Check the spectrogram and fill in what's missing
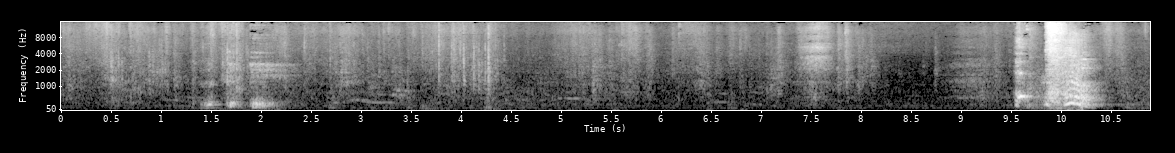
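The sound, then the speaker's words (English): A loud, sharp sneeze bursts out near the end after mostly quiet room tone, preceded by a softer pair of short bursts early on, likely a build-up or muffled sneeze. “God bless you.”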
